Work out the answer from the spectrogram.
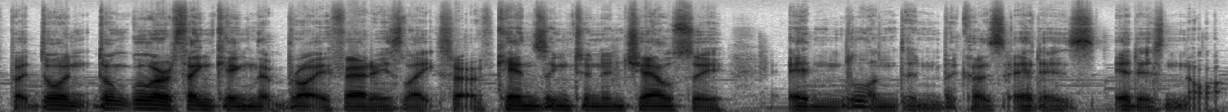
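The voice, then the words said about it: Scottish Dundee-area accent. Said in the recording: “is my accent typical for sort of Broughty Ferry, that kind of area? Yes.”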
